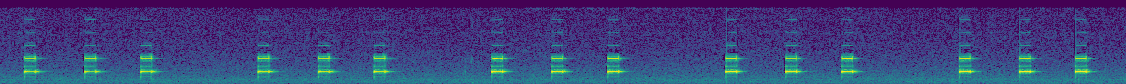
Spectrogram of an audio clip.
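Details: Bedside cardiac monitor repeating three-beep alarm bursts as a dying patient's rhythm deteriorates toward asystole during a fatal arrhythmia.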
